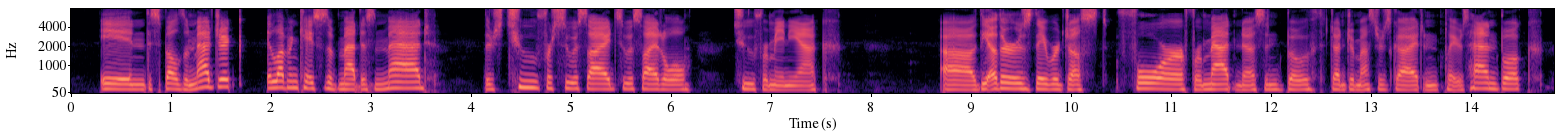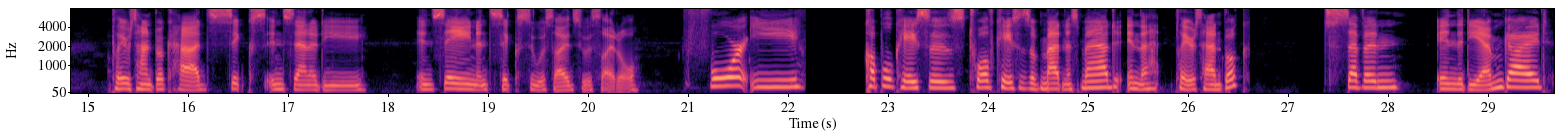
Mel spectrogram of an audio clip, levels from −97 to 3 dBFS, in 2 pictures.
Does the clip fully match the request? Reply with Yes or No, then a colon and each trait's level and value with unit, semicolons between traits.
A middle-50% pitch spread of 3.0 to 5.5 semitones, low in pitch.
No: average, 4.4 semitones; medium, 180 Hz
